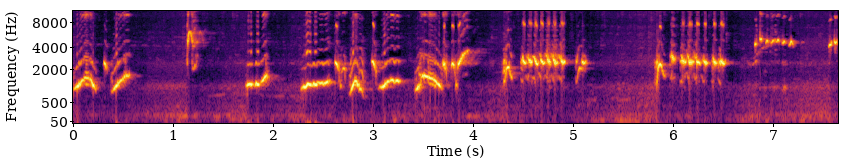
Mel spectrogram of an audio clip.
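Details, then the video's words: White-rumped shama song used as a lure for other birds: varied, fast phrases of rising whistles mixed with sharp chips and rapid rattling trills, loud and continuous. "Pancingan Murai Batu Gacor Auto NYAUT cepat RESPON"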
